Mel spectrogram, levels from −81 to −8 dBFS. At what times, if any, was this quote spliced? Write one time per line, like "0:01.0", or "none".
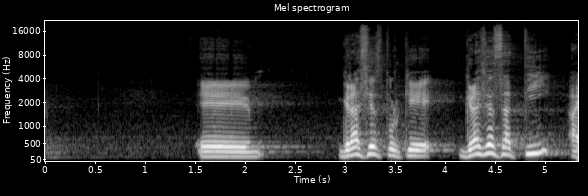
0:04.1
